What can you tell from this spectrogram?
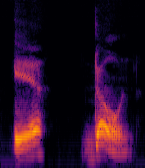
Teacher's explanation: I should say idon, because the accent is on the own.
